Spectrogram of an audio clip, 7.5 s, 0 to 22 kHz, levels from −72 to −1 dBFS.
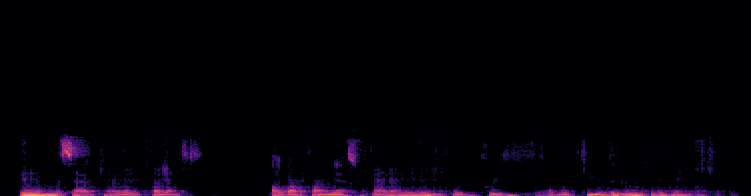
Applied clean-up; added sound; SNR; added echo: neural separator model SepFormer DNS4.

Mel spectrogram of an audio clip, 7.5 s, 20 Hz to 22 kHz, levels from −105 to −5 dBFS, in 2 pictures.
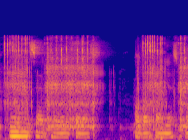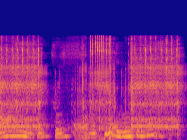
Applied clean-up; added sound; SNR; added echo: none; Telephone; 3 dB; reverberation time 0.5 s.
